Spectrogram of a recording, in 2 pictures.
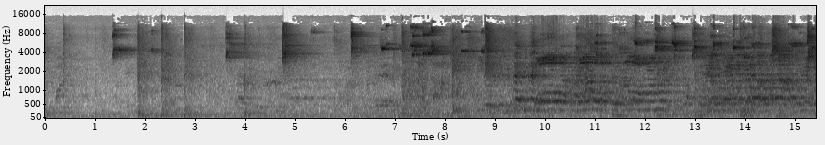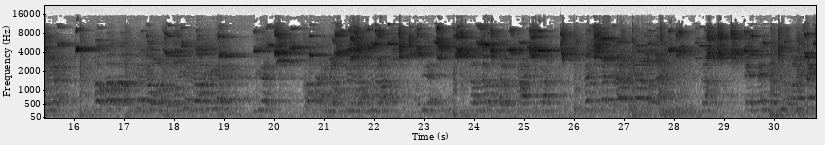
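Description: A basketball bouncing on a gym's hardwood floor, echoing in the large hall. It starts with separate bounces about a second apart, then from about eight seconds in, live play with players' voices calling over the bouncing.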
